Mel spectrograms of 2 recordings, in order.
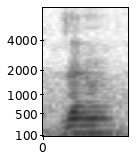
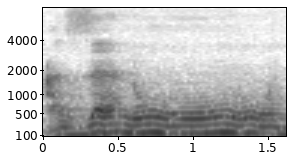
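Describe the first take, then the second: First: The vowel before the final n is cut short. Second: The vowel before the final n is held long. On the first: The speaker calls it wrong. "jangan zanun, tak boleh" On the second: The speaker calls it right. "man arid disebut panjang"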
